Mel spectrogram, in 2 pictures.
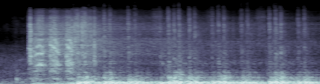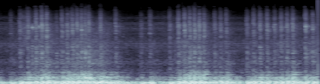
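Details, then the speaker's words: Junkyard car after some gas was added, oversized injectors on a stock ECU, cold night: catches and idles low with uneven lumpy chop and unsettled pulses, misfire-like; owner suspects injector/ECU mismatch, stock injector swap planned. "Those big ass injectors with a stock ECU, man. Sounds like Tazzy's wagon all cammed and chopped out."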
